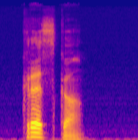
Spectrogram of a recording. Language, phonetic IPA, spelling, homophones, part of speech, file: Polish, [ˈkrɛska], kreska, krezka, noun, Pl-kreska.ogg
